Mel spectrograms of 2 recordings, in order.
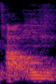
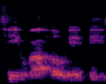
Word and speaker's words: Tyrone: And so they be saying Tyrone because how it's spelled. I'm like, it's Tyone. So I say, if you just take the tie off, then you got one.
